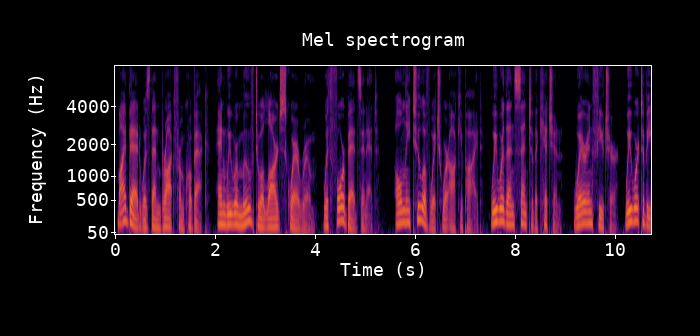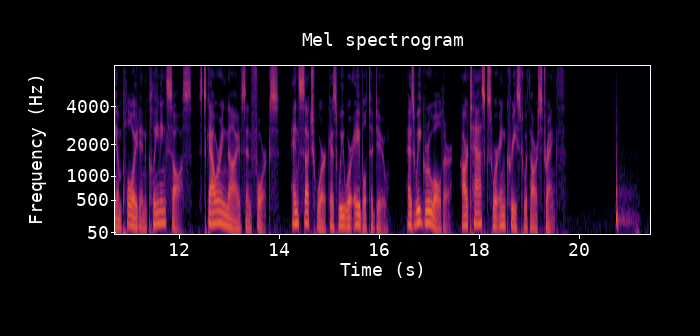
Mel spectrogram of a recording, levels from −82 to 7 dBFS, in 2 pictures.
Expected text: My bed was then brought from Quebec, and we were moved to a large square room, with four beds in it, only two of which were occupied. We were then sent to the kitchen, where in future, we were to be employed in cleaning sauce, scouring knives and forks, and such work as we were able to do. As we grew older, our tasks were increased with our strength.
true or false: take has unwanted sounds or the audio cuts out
true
